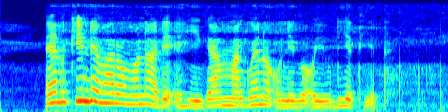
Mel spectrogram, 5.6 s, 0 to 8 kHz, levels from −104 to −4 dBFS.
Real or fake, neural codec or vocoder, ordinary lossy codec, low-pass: fake; codec, 16 kHz, 16 kbps, FreqCodec, larger model; none; 7.2 kHz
